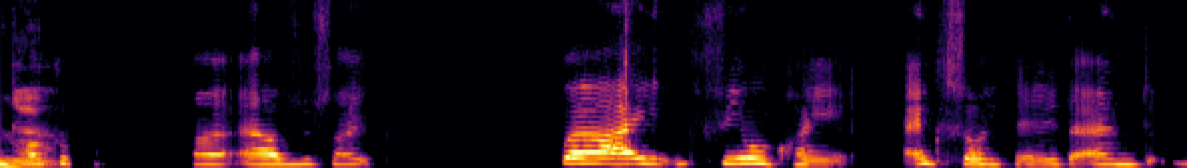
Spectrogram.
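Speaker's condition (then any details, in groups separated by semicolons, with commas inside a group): Cerebral palsy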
